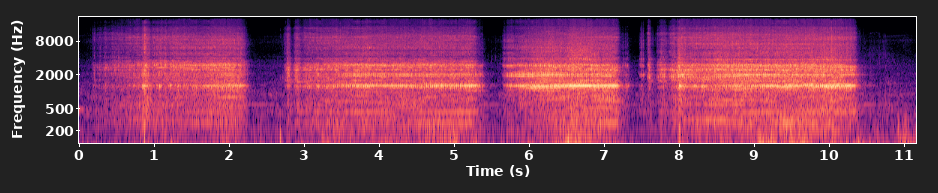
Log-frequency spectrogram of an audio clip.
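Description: A gouge cuts into a wooden bowl spinning on a lathe, giving a loud, steady scraping rasp in several sustained passes separated by brief pauses.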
